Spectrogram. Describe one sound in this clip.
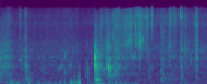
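A fish splashes in the water close by.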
